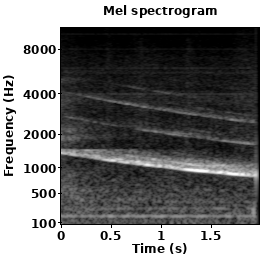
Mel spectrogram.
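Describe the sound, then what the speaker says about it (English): A police siren wails far off outside in one long, slowly falling tone that swells a little toward the end and stays faint throughout. "here comes another siren"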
